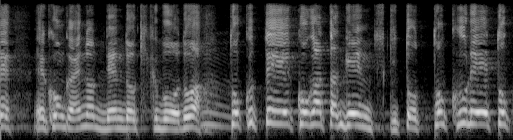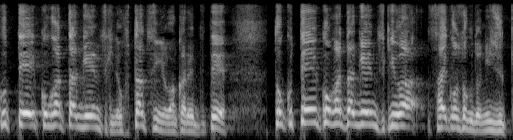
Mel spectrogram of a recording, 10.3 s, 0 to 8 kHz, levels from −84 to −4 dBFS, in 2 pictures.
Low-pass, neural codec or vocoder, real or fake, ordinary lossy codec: 7.2 kHz; none; real; none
